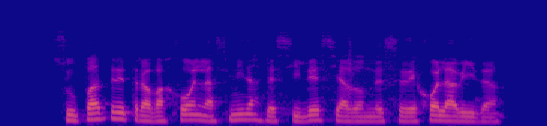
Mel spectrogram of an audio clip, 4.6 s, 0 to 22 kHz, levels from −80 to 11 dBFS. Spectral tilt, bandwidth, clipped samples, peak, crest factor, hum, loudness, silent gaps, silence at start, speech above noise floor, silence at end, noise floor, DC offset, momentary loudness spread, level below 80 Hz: -6.5 dB/octave; 13.5 kHz; under 0.1%; -18 dBFS; 20 dB; none; -38 LUFS; none; 0.5 s; 31 dB; 0.4 s; -68 dBFS; under 0.1%; 9 LU; -80 dBFS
